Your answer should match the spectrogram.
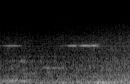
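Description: Two large trucks rumbling past on a nearby road in hot weather, a low heavy drone with a faint high tonal beep over it, brief and steady.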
